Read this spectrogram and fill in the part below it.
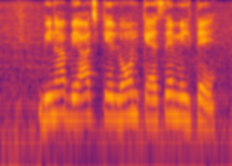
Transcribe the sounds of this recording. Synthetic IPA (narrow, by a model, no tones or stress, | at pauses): bɪnabejaːd͡ʒkeloːnkɛːsemɪlt̪eː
